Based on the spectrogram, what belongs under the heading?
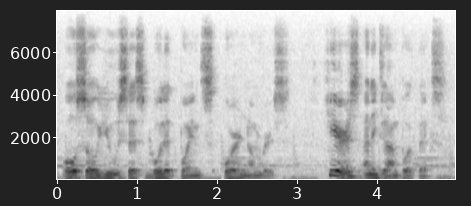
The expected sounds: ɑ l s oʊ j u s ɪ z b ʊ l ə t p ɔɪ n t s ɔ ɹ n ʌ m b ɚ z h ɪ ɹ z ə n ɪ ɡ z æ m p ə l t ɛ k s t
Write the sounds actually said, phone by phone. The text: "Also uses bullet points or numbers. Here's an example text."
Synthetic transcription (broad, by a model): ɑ l s oʊ j u s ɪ s b ʊ l ə t p ɔɪ n t s ɔ ɹ n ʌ m b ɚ s h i ɹ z ə n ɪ ɡ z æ m p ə l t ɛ k s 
